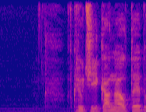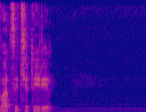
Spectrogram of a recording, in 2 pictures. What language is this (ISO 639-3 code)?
rus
